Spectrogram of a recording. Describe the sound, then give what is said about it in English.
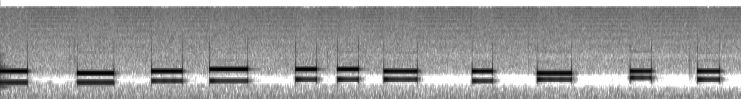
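A telephone number is dialed: a quick series of about eleven clear DTMF beeps in an uneven rhythm, each a short two-tone chirp, distinct over a faint low hum with no talking. “Pass me the phone.”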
